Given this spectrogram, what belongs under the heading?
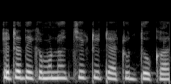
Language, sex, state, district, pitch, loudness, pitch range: Bengali, female, West Bengal, Cooch Behar, 285 Hz, -16 LUFS, 265-300 Hz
